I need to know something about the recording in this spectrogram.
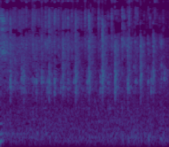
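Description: Wet paintbrush spun back and forth between the palms over a stainless steel sink, its bristles flicking out rinse water in a rapid, even patter of fine ticks and spatters. This spins the brush dry after washing.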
